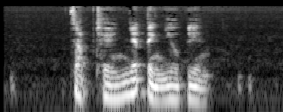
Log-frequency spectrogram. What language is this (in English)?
Cantonese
